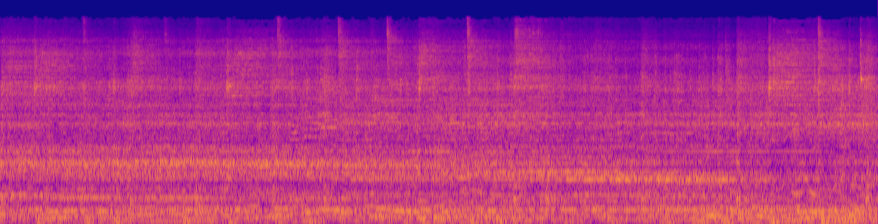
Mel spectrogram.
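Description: Death metal played live by a full band: heavily distorted electric guitars over a drum kit with frequent cymbal hits, loud and unbroken, heard from within the crowd.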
